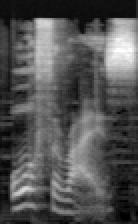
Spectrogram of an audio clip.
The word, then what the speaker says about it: authorize: Same with authorize. Starting with or as in door, followed by the TH sound. F, right? It's the unvoiced TH sound made with air, followed by the schwa.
